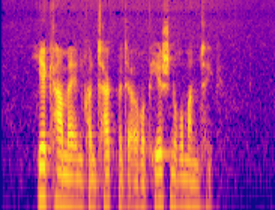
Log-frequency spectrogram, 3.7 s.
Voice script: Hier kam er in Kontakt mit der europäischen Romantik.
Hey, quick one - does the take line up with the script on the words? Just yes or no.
yes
